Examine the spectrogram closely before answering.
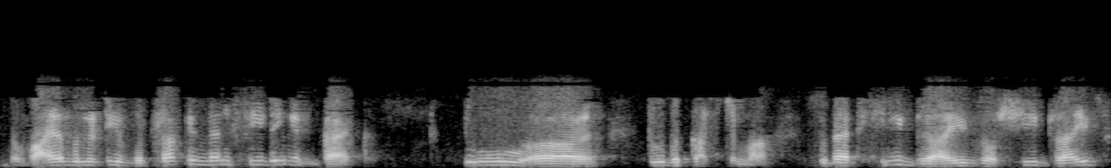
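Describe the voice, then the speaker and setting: A man's voice: mid-range voice, breathy edge. An Indian man speaking as a company executive, explaining the business to analysts and repeating phrases for emphasis. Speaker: company executive on an earnings call. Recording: band-limited conference phone line.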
